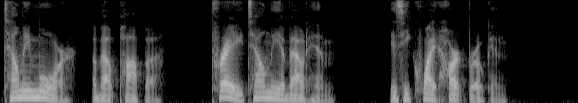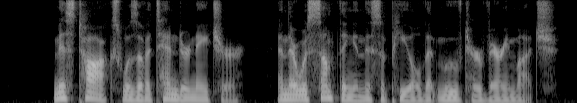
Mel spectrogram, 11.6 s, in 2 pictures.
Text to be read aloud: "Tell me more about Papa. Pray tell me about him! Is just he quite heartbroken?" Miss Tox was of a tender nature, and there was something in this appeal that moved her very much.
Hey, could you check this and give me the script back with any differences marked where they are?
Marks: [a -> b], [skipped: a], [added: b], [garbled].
"Tell me more about Papa. Pray tell me about him! Is [skipped: just] he quite heartbroken?" Miss Tox was of a tender nature, and there was something in this appeal that moved her very much.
